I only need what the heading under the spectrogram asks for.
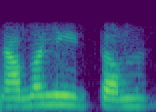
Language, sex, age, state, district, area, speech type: Sanskrit, female, 30-45, Andhra Pradesh, Chittoor, urban, conversation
